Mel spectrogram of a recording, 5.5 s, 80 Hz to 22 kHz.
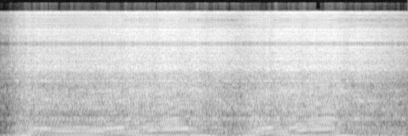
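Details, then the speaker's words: T160 on first run after 37 years following restoration, ignition timing checked per cylinder: two-stroke-like revving rise and fall with a buzzy edge at the top; ignition timing on this cylinder quite a bit too advanced, if the timing mark is correct. "That one is quite a bit too advanced. Oh. If my mark is in the right place, and I think it is."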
